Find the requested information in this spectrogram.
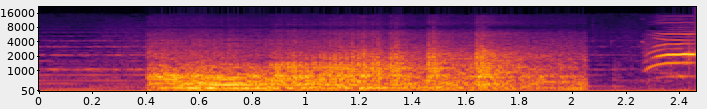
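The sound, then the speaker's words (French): A cat lets out a harsh, raspy yowl, loud, lasting nearly two seconds before cutting off, then a brief higher rising cry follows. “Ça n'était qu'un chat.”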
